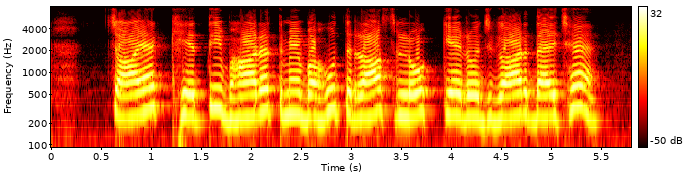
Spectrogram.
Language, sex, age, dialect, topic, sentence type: Maithili, female, 18-24, Eastern / Thethi, agriculture, statement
